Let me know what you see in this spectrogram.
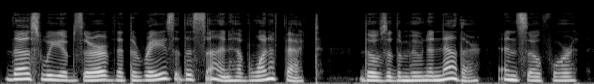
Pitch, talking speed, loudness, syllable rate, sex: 195 Hz, 200 wpm, -14 LUFS, 5.1 syllables/s, female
